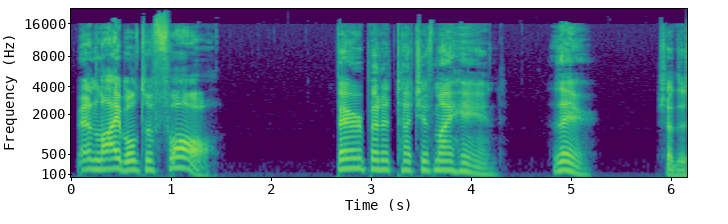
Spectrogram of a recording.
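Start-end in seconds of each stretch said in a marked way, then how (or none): 0.1-1.5 higher, pleading protest; remonstrating old Scrooge. Acted. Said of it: "Scrooge remonstrated". 2.6-5.3 higher, solemn ghostly warning; ghost of Christmas past. Acted. Ghost reassures Scrooge.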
